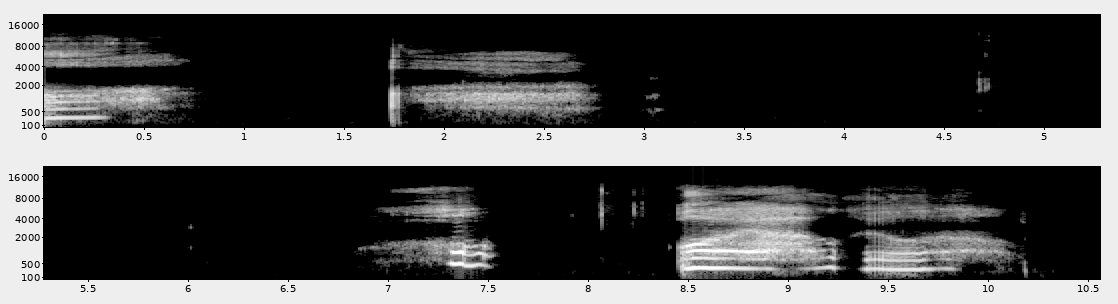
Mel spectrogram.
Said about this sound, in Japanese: あくびが止まらないですね。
